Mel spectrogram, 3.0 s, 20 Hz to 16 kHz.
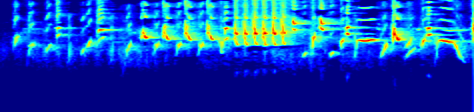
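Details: European goldfinch singing the 'nature' style associated with Djnane Bouecha, Ain Dalia dam and Djoudi farm, Souk Ahras, Algeria, 1995: nonstop high liquid twitters with a dense buzzy trill midway.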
